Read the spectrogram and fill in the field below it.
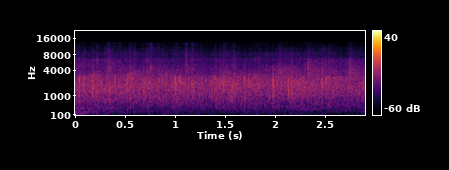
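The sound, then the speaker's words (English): Sustained applause from a crowd, a dense steady patter of many hands clapping at once, fairly loud and continuous for the whole stretch with no talking. “Oh, if you are clapping, clap well.”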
